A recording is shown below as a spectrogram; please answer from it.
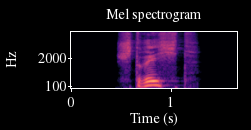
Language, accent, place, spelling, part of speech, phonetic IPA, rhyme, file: German, Germany, Berlin, stricht, verb, [ʃtʁɪçt], -ɪçt, De-stricht.ogg
- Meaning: second-person plural preterite of streichen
